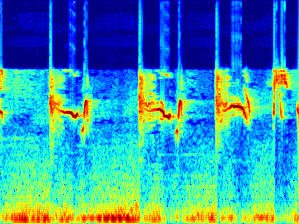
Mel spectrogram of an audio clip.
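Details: Wild oriental magpie-robin, recorded to train caged birds, repeats a loud phrase about every second: a sharp onset sliding into a wavering falling whistle, over low hum.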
